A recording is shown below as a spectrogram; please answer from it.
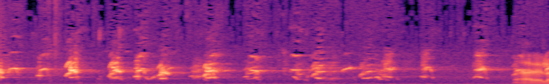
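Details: Podencos hunting in bramble thickets in Campo Arañuelo, Spain: a pack gives rapid, high, yelping barks with rising and falling notes, about two per second and irregular, overlapping at times, ending in a louder drawn-out whine.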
